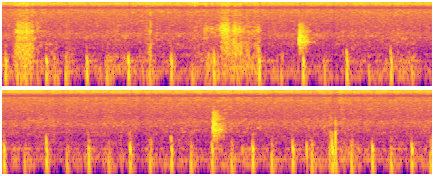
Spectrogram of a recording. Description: my heartbeat starting slow then rises like comment subscribe and enjoy #heartbeat #asmr #subscribe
